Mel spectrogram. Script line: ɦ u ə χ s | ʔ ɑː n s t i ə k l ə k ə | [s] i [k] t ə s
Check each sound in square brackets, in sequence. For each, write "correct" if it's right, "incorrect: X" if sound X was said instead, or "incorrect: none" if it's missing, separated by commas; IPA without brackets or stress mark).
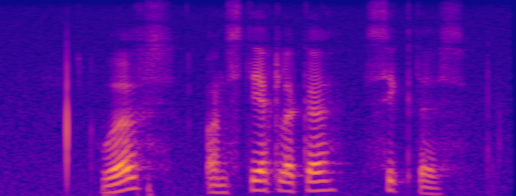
correct, correct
